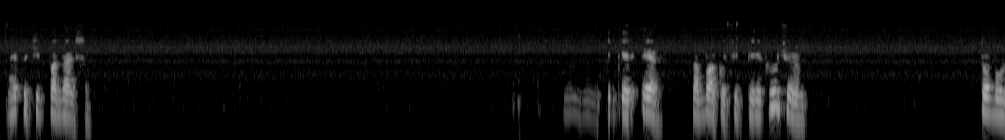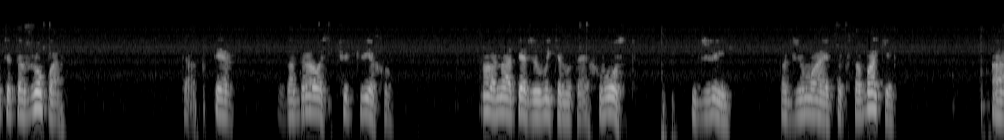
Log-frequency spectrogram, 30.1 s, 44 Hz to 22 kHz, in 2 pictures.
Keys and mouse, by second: 7.6-8.2 drag, 9.0 r, 17.8 r, 19.7 click, 27.6 click.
